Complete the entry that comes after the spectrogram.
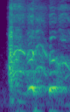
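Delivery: short high burst of laughter. Real, not acted. Catcher laughing at his own retort, high burst.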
